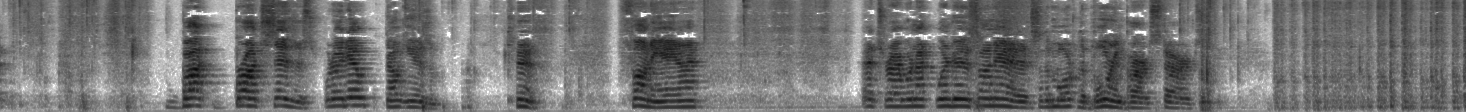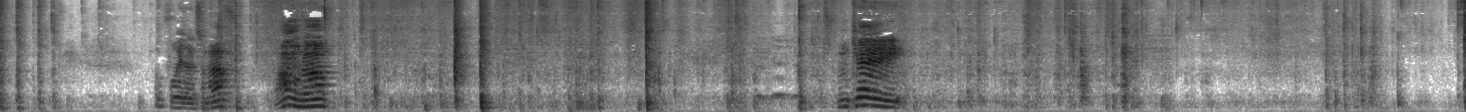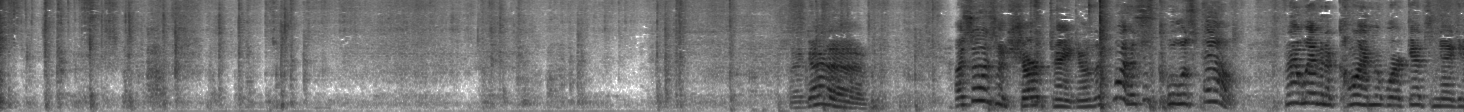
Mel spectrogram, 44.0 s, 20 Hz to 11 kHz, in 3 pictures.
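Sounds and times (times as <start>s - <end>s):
scissors slitting packing tape: 12.8s - 15.2s.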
